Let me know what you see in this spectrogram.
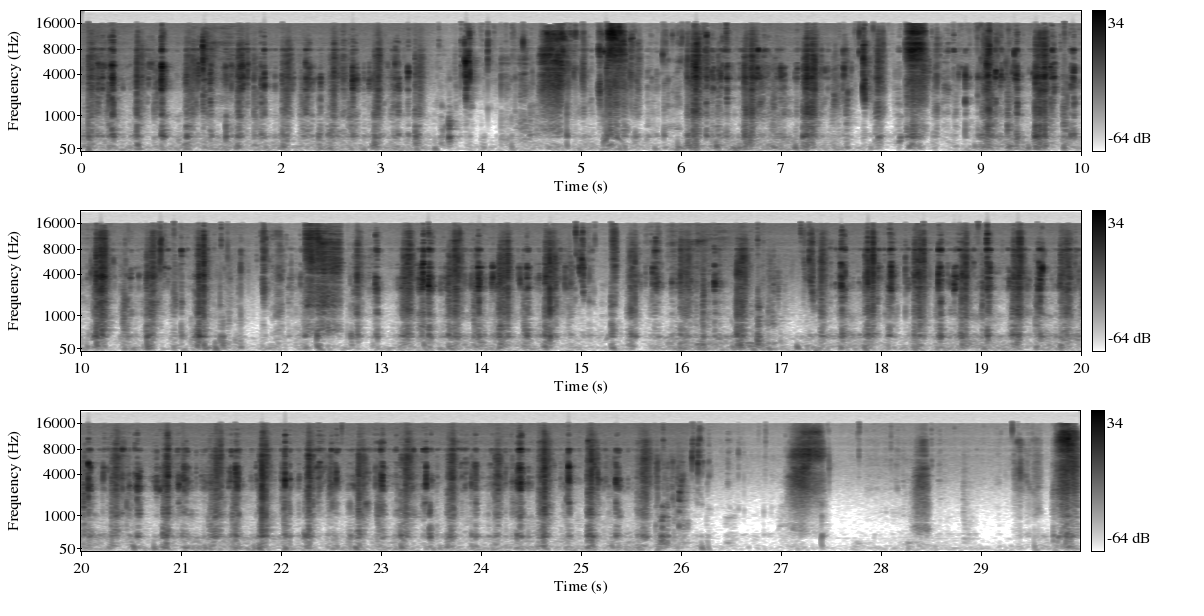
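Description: Close-miked chewing of spicy stir-fried cuttlefish with rice: a dense run of quick wet clicks and crunches. Near the end the chewing stops for about four seconds, broken only by two brief sounds.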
